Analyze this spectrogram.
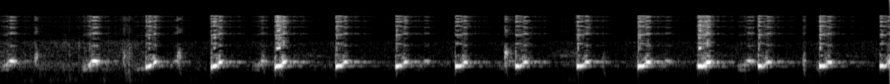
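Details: Lure call of a white-breasted waterhen: repeated harsh notes about two and a half per second, slightly uneven in timing, with soft low noise at the start.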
